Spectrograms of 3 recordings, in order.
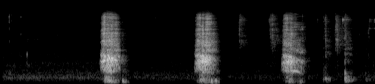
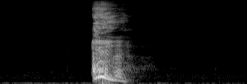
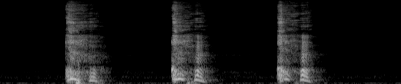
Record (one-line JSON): {"exhalation_length": "3.8 s", "exhalation_amplitude": 27266, "exhalation_signal_mean_std_ratio": 0.32, "cough_length": "2.5 s", "cough_amplitude": 32768, "cough_signal_mean_std_ratio": 0.27, "three_cough_length": "4.0 s", "three_cough_amplitude": 15209, "three_cough_signal_mean_std_ratio": 0.38, "survey_phase": "alpha (2021-03-01 to 2021-08-12)", "age": "45-64", "gender": "Male", "wearing_mask": "No", "symptom_none": true, "smoker_status": "Current smoker (e-cigarettes or vapes only)", "respiratory_condition_asthma": false, "respiratory_condition_other": false, "recruitment_source": "REACT", "submission_delay": "1 day", "covid_test_result": "Negative", "covid_test_method": "RT-qPCR"}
